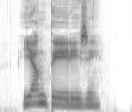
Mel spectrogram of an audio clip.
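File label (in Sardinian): "Janteris", Sardinian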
